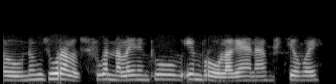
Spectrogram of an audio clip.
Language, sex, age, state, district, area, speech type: Bodo, female, 30-45, Assam, Kokrajhar, rural, conversation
